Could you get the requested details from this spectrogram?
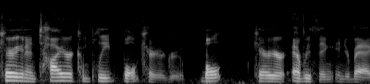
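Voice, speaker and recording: The speaker is a man, recorded with a dry, close sound and no echo. The recording is very clean, with a silent background. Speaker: firearms channel host. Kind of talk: solo Q&A answering viewer questions. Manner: fast.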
